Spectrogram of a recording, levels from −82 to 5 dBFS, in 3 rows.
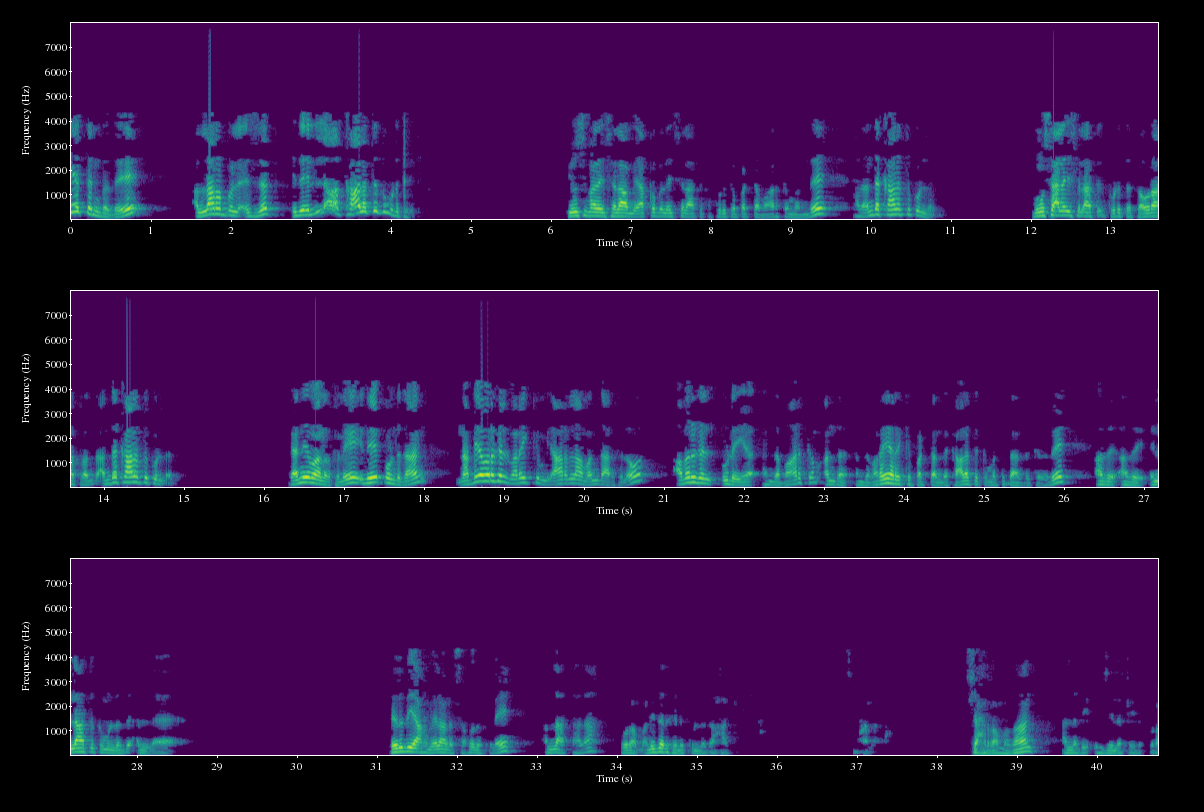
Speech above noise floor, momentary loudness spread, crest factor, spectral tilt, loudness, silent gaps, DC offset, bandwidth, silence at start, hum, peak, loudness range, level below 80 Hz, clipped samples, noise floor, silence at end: over 72 dB; 18 LU; 20 dB; -9.5 dB/octave; -18 LUFS; none; under 0.1%; 4.5 kHz; 0 s; none; 0 dBFS; 11 LU; -56 dBFS; under 0.1%; under -90 dBFS; 0 s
